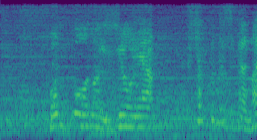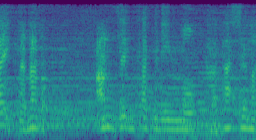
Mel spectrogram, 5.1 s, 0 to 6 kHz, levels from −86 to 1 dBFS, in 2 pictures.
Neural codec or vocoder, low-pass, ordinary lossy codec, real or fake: codec, 32 kHz, 1.9 kbps, SNAC; 5.4 kHz; none; fake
